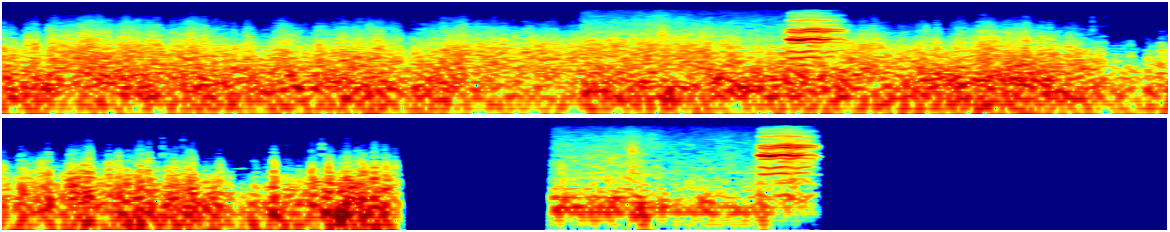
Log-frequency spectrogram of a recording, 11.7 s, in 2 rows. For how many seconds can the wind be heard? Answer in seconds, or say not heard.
8 s.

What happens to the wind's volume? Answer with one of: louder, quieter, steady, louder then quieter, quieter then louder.
steady.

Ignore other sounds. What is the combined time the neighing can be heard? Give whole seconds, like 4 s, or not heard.
3 s.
